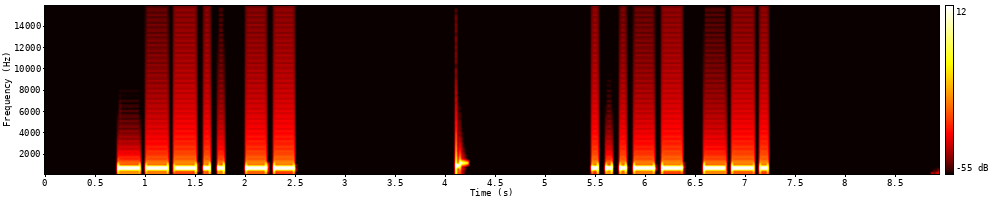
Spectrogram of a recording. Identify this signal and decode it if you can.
Morse code, heard as a keyed tone, about 17 wpm, 700 Hz. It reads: 8M 3G
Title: Single-Letter Single-Number 17wpm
